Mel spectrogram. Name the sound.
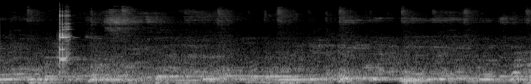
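glasses clinking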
